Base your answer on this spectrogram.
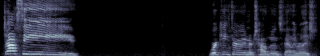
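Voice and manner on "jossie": high, loud drawn-out name call. Real, not acted. Reader calls out next client Jossie, calling out. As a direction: sing out the name, falling at the end.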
